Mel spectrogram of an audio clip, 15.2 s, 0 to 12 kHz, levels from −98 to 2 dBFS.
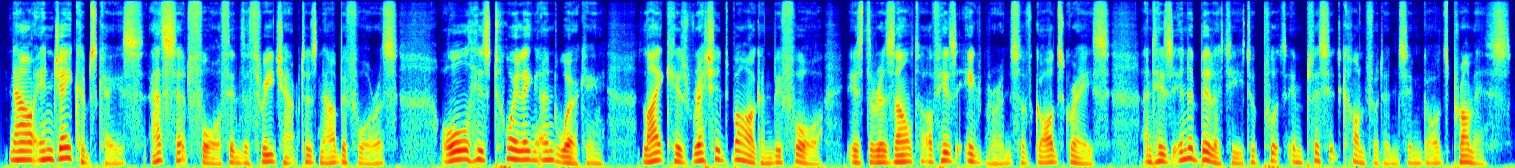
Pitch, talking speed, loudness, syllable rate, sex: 130 Hz, 170 wpm, -19 LUFS, 5.1 syllables/s, male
